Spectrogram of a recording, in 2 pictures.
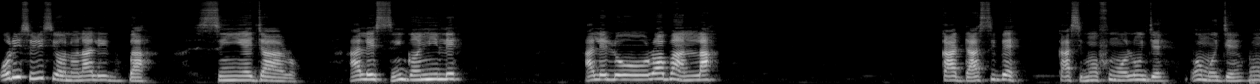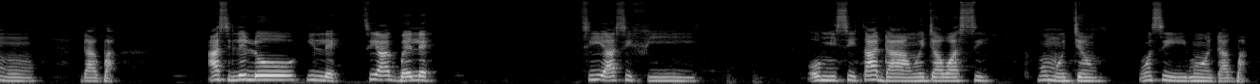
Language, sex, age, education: Yoruba, female, 30-45, tertiary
